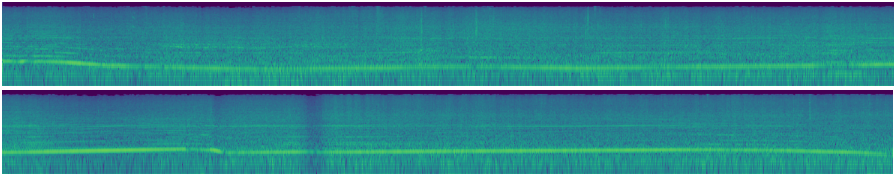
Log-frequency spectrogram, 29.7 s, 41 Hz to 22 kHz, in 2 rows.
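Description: Honda Civic Type R EP3's four-cylinder engine heard from inside the cabin at speed on a wet track. The engine note falls early on as the car slows, holds steady, then climbs and drops sharply with an upshift about 18 seconds in. It holds again and falls near the end, over a steady hiss of tyre spray and rain.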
